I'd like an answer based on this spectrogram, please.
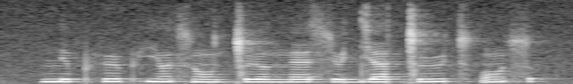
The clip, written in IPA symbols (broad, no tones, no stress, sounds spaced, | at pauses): n ɪ pʰ ʏ pʰ j ə̃ s õ ǀ ʏ ə̯ ŋ ɛ s ʏ dʲ a ǀ ʉ t͡sʼ õ s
